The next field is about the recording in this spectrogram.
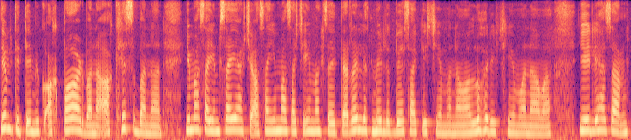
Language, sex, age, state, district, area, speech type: Kashmiri, female, 18-30, Jammu and Kashmir, Baramulla, rural, spontaneous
